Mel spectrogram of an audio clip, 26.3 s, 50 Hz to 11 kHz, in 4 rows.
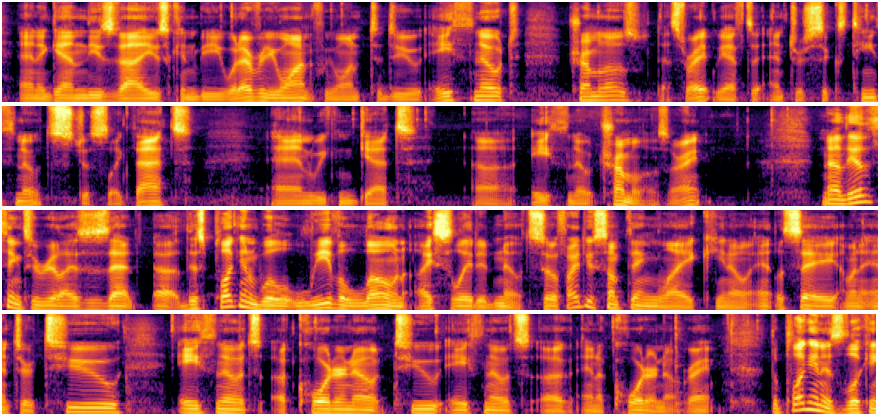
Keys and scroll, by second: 4.6-6.5 typing, 8.3 Escape, 13.1 BackSpace, 20.1-21.0 typing, 22.1-24.4 typing, 26.0 Escape.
